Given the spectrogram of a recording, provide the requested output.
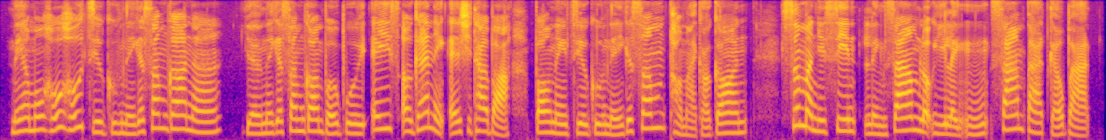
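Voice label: Cantonese announcer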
